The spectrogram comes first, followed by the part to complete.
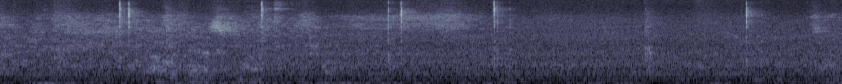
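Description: Faint, scattered sharp clicks, about six in all, from a laptop's pointing device being clicked while files are opened and dragged for upload.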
